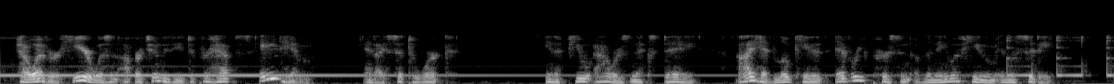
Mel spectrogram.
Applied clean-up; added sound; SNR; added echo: none; Telephone; 11 dB; reverberation time 0.1 s.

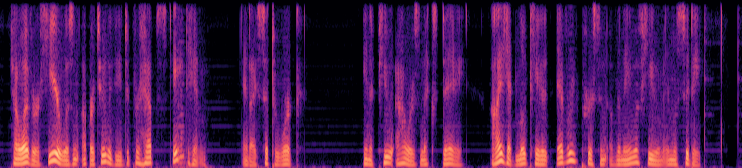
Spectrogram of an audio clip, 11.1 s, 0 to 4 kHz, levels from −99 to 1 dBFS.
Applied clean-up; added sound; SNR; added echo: neural separator model SepFormer WHAMR!.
